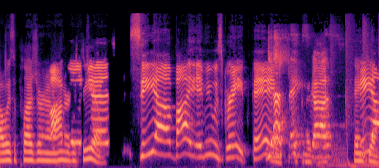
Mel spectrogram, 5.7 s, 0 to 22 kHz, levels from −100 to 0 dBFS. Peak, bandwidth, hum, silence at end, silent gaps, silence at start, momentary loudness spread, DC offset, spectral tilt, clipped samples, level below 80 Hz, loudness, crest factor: -4 dBFS; 15.5 kHz; none; 0 s; none; 0 s; 10 LU; under 0.1%; -3 dB/octave; under 0.1%; -54 dBFS; -20 LUFS; 18 dB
